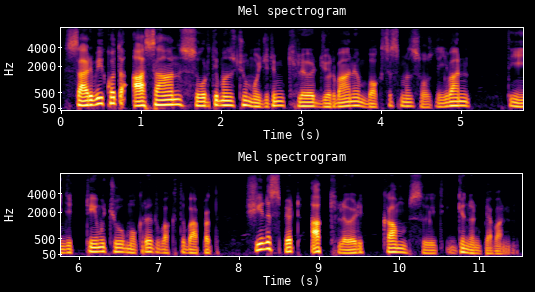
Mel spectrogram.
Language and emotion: Kashmiri, neutral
